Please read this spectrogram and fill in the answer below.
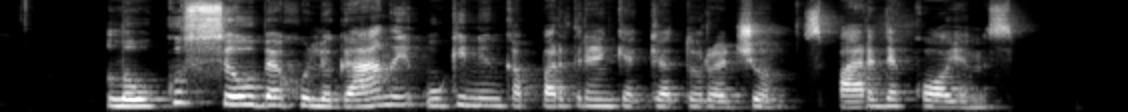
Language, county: Lithuanian, Klaipėda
